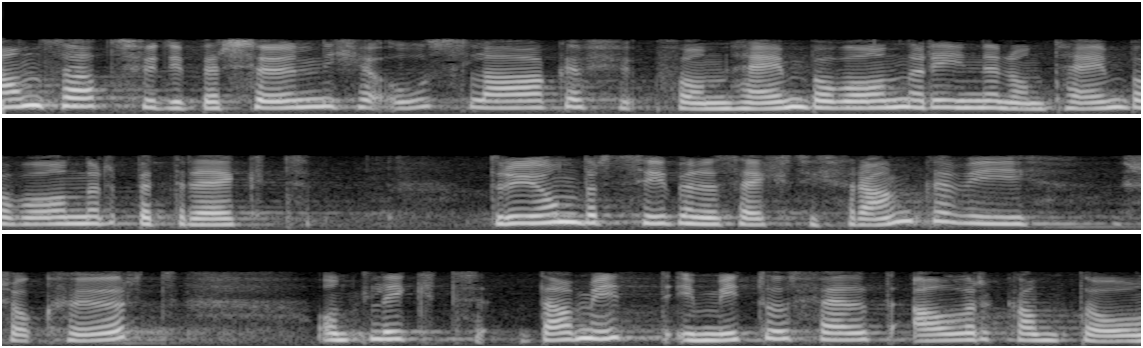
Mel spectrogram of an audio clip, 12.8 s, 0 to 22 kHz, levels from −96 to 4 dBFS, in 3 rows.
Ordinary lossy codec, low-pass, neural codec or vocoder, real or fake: none; 5.4 kHz; none; real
